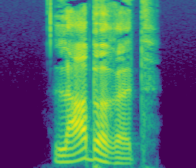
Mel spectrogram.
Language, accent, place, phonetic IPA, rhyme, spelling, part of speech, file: German, Germany, Berlin, [ˈlaːbəʁət], -aːbəʁət, laberet, verb, De-laberet.ogg
- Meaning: second-person plural subjunctive I of labern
